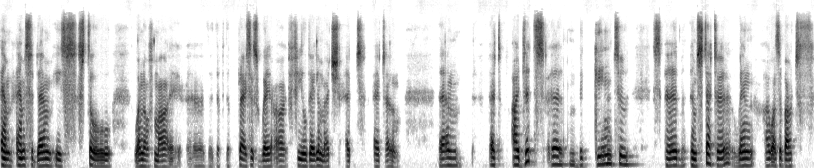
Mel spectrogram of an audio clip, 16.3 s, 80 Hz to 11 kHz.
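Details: Stuttering since age three in a man in his 70s, with mild speech blocks that persist.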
